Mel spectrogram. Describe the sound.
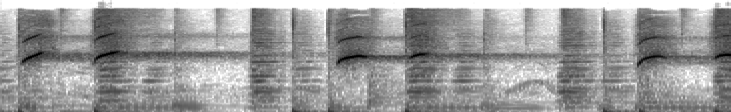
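Short, rising whistle notes repeat in a steady rhythm over a loud, thumping dance beat, the whistling bright and upfront with brief gaps between phrases.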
